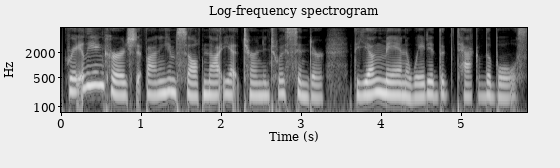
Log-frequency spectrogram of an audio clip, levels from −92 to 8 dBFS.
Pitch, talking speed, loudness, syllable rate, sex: 195 Hz, 205 wpm, -17 LUFS, 6.0 syllables/s, female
